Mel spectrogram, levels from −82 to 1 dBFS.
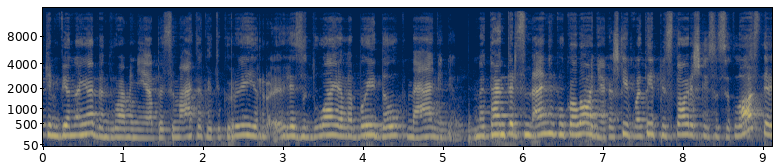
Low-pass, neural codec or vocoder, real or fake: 14.4 kHz; codec, 44.1 kHz, 2.6 kbps, SNAC; fake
